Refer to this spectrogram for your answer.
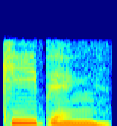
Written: keeping

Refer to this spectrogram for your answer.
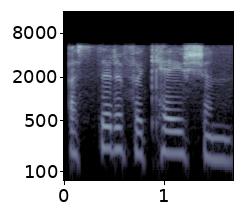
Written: acidification

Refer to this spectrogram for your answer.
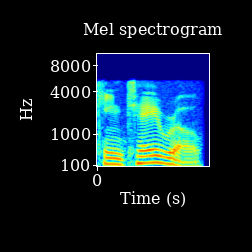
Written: Alvarez Quintero

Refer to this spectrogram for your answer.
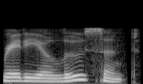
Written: radiolucent

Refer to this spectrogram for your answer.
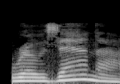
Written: roseanna

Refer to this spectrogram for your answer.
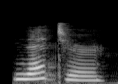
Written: netter

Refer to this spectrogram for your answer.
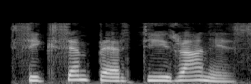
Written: sic semper tyrannis

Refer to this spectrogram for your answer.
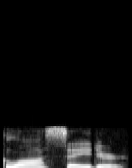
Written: glossator

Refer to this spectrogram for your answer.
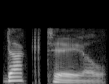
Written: ducktail

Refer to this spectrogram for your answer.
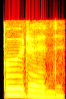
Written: booted

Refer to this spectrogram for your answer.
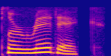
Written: pleuritic

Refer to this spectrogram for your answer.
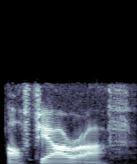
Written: Alferov

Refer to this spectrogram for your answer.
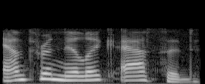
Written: anthranilic acid

